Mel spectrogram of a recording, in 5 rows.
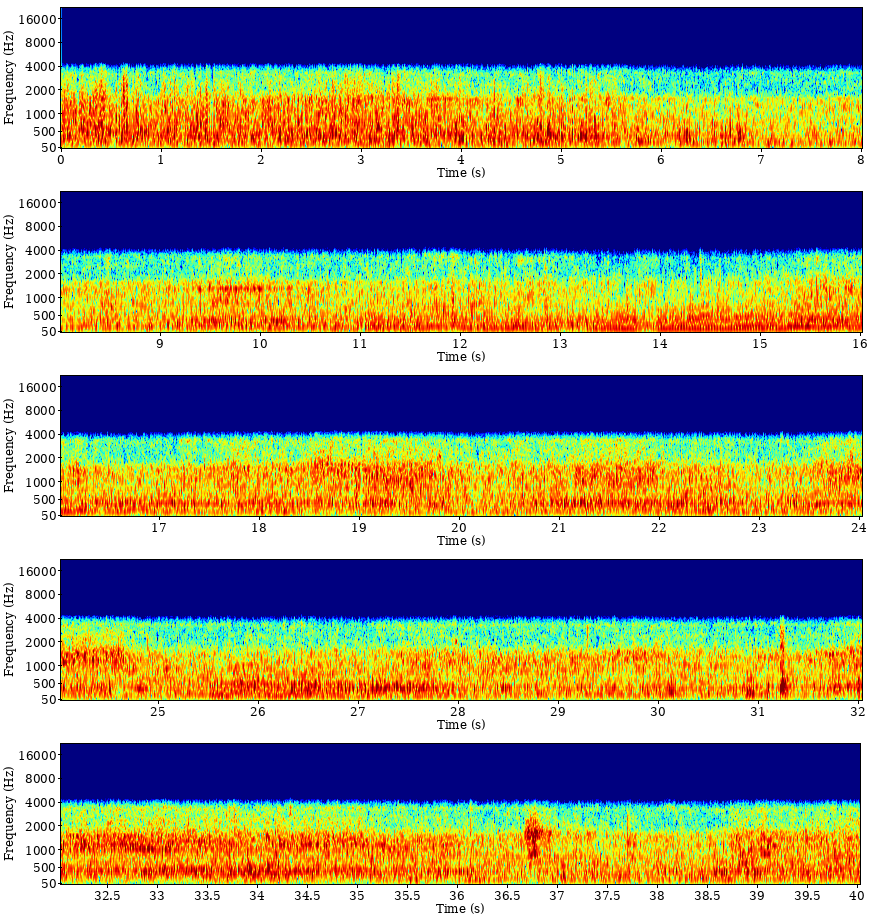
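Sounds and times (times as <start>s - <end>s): road noise rushing: 0.0s - 40.0s
traffic engines humming: 0.0s - 40.0s.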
